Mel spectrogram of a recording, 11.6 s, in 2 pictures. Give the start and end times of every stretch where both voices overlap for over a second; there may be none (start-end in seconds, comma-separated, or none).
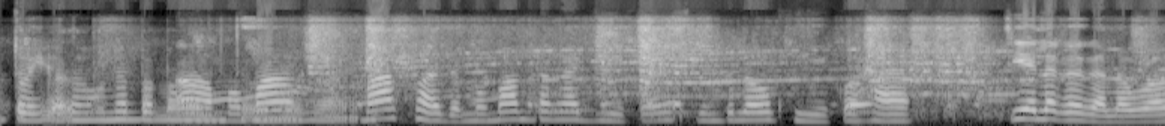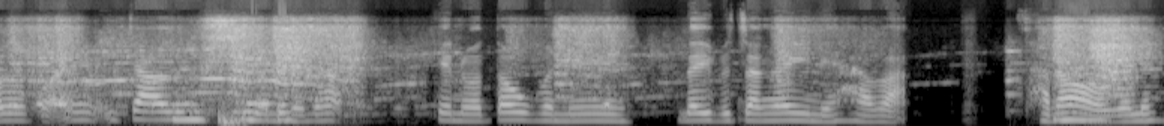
none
